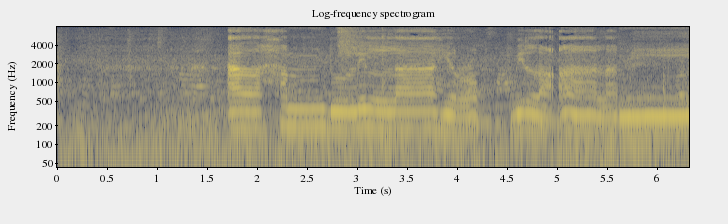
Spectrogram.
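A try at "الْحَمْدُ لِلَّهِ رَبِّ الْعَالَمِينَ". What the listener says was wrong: Ain. Maaf Ibu, ainnya kurang jelas. Rabbil alamin. Ya, kemudian berikutnya tadi domanya bibirnya harus dibonyongkan.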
